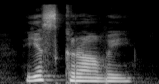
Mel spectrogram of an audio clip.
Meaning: 1. bright 2. colorful 3. rememberable, catchy
- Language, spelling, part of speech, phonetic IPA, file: Ukrainian, яскравий, adjective, [jɐˈskraʋei̯], Uk-яскравий.ogg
